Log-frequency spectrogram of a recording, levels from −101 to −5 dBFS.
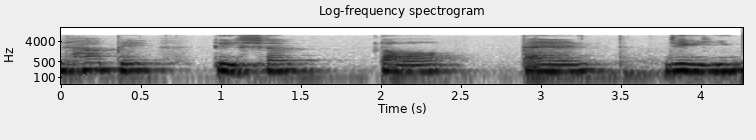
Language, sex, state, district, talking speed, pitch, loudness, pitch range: Hindi, female, Goa, North and South Goa, 100 wpm, 190 Hz, -17 LUFS, 185-200 Hz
